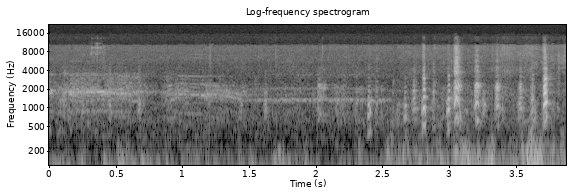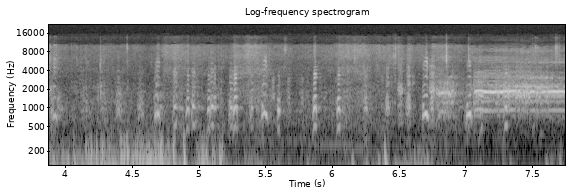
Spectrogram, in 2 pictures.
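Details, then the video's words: A flock of chickens and roosters clucks steadily, short choppy notes about every quarter second, with heavy low thumping and a faint drawn-out crow at the start and end. "Wake up to the sound of chickens and roosters crowing"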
